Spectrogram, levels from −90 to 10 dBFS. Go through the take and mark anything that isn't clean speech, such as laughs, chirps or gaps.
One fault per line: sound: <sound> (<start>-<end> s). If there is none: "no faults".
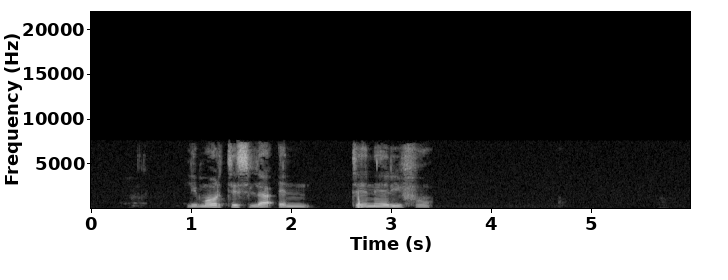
no faults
